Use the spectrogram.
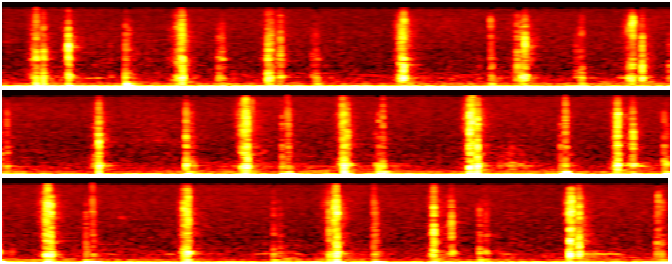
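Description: Long nails tap and scratch a hollow grey plastic cosmetic bottle with a printed label and a white cap. The result is a quick, irregular series of short, dry clicks with bright, crisp edges and faint scratching between them, all over a steady low hum.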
